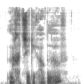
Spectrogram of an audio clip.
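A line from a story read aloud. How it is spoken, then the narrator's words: Very quiet question. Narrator (German): fragte er ganz leise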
